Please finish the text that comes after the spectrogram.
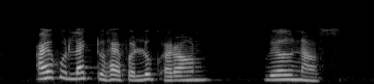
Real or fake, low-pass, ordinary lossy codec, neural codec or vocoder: fake; 5.4 kHz; Opus, 32 kbps; codec, 16 kHz in and 24 kHz out, 2.2 kbps, FireRedTTS-2 codec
